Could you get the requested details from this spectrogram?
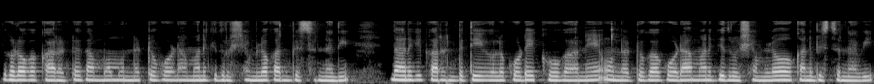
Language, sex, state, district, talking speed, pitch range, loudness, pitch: Telugu, female, Andhra Pradesh, Krishna, 150 wpm, 190-200 Hz, -15 LUFS, 195 Hz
